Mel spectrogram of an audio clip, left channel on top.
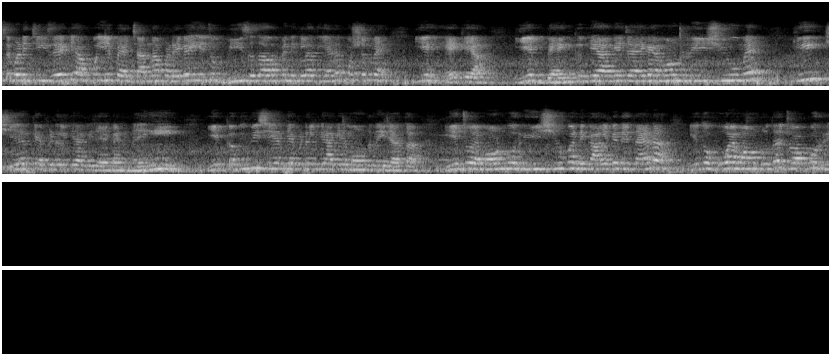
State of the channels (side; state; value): right; silent; digital silence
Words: बड़ी चीज है कि आपको ये पहचानना पड़ेगा, ये जो 20,000 रुपए निकला दिया है ना क्वेश्चन में, ये है क्या? ये बैंक के आगे जाएगा अमाउंट रीइश्यू में कि शेयर कैपिटल के आगे जाएगा? नहीं, ये कभी भी शेयर कैपिटल के आगे अमाउंट नहीं जाता। ये जो अमाउंट वो रीइश्यू का निकाल के देता है ना, ये तो वो अमाउंट होता है जो आपको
